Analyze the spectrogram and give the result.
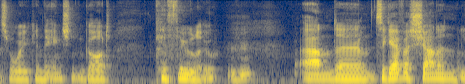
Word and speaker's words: Cthulhu: Cthulhu, thank you, Harry.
